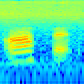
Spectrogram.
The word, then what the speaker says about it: often: when I was younger we were taught that one does not pronounce the T and often and I still don't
